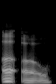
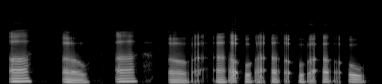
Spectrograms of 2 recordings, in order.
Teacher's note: So, yeah, I like the example uh-oh because I'm not using my mouth, I'm not using my tongue or my teeth or anything like that to stop the sound. I'm using the thing in my throat by my vocal cords to stop the sound. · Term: glottal stop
